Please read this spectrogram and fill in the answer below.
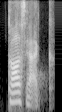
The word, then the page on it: Cossack: Indian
